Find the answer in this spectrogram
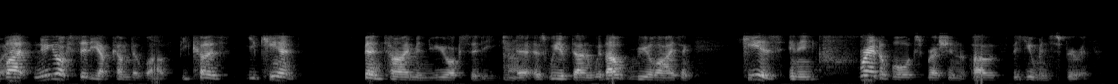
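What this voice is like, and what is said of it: Boston accent. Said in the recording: “I'm a kid from Boston, as you can tell from my accent.”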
